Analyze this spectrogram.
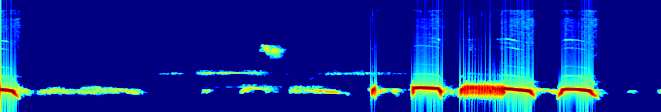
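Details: Spotted dove cooing as a lure to provoke fighting, with a deep 'thổ sấm' style voice: soft low murmurs, then loud hooked coos with one long buzzy note in between, in a quiet setting.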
